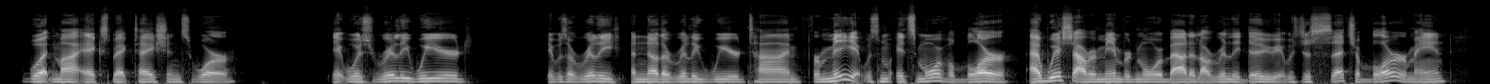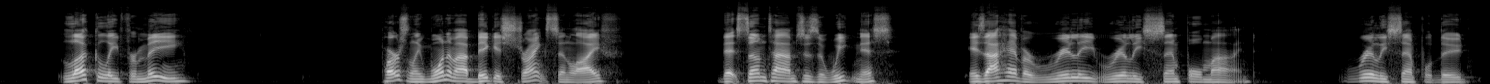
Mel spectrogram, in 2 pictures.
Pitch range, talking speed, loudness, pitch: 115-140 Hz, 140 wpm, -21 LUFS, 125 Hz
